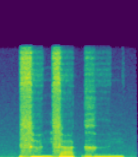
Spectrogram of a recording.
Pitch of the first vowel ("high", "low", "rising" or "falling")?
low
